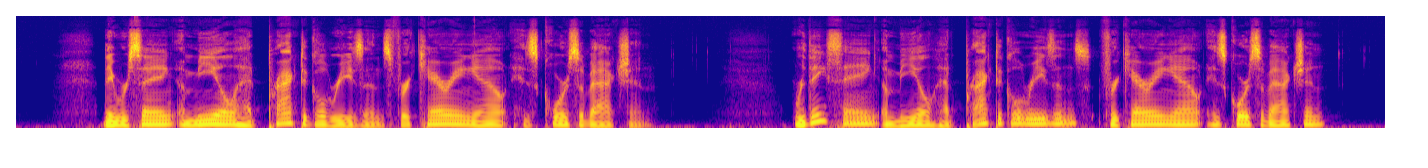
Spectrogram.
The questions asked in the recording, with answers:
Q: Were they saying Emil had practical reasons for carrying out his course of action?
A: Yes, they were saying Emil had practical reasons for carrying out his course of action.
